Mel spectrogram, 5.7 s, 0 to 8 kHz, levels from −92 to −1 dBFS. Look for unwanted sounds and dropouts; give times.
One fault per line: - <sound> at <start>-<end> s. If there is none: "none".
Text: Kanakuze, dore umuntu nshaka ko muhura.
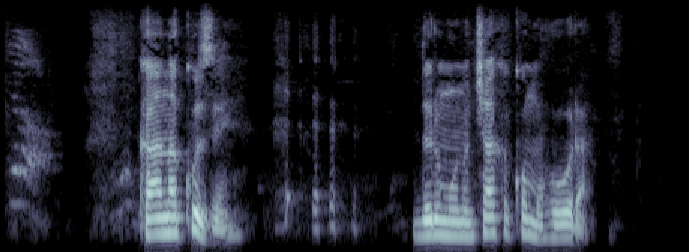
- laugh at 2.3-3.0 s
